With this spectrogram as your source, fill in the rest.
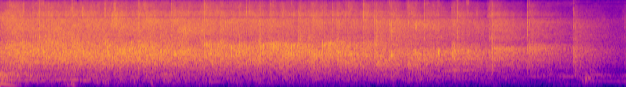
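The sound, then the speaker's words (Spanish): A crowd applauds loudly for the Lord during a sermon, a dense wash of many hands clapping together for several seconds before gradually tapering off toward the end. “Ah, dele un aplauso al Señor a ver si está de acuerdo con eso que acabo de decir.”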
